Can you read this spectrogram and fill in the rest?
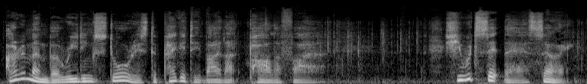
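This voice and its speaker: An actor playing a reflective English gentleman narrating his own life in a radio drama. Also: on the low side, very animated, normal speed, a little hiss or hum.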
